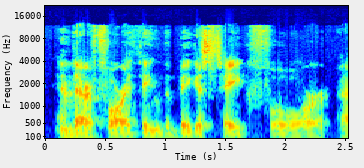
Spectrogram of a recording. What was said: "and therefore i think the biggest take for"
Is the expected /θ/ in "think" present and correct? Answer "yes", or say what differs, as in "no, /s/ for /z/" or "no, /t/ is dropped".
yes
